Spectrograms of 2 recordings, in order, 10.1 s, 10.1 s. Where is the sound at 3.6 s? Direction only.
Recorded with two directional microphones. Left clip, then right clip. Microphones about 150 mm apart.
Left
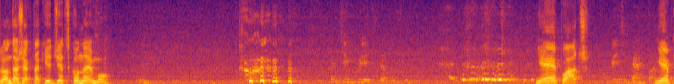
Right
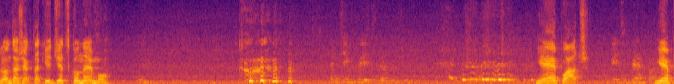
10° left (ahead or behind).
